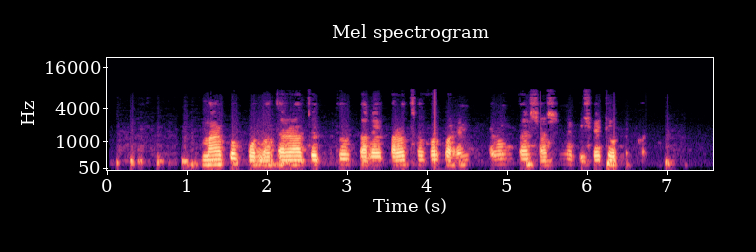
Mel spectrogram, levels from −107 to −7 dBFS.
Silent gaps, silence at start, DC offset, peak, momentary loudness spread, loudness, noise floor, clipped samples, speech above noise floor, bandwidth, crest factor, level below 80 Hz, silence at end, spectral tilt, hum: none; 0.3 s; under 0.1%; 0 dBFS; 19 LU; -18 LUFS; -64 dBFS; under 0.1%; 47 dB; 6.2 kHz; 18 dB; -60 dBFS; 0.55 s; -9 dB/octave; none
